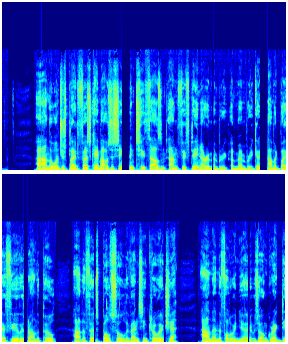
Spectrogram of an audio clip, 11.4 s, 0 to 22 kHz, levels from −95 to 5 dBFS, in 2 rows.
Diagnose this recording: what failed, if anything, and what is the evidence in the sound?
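The driver or buffer stage missed its deadlines and output zeros, leaving blocks of digital silence at 0.79, 2.40–2.56, 4.20–4.24, 5.16–5.32, 6.12–6.20, 7.52–7.56, 8.91–8.96 and 10.60–10.64 s. These gaps last 10 to 160 ms and cut in and out with no fade, so the speech is broken by ticks and short holes.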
